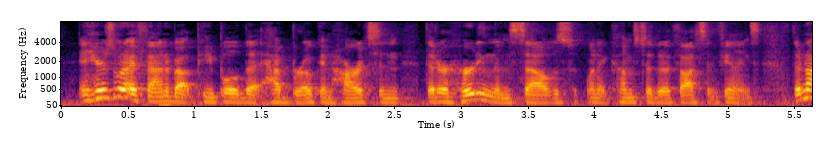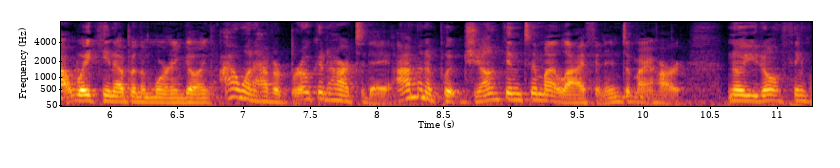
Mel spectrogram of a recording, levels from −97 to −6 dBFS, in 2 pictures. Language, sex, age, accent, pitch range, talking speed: English, male, 20-39, American, 110-145 Hz, 300 wpm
